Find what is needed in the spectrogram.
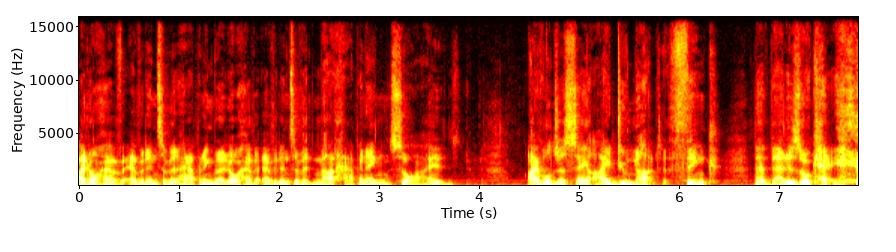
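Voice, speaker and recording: Music plays behind a man with a high pitch and ordinary pitch variation. He talks at a very fast pace. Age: 20s. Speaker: streamer. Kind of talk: casual chat. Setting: live stream. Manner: halting.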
